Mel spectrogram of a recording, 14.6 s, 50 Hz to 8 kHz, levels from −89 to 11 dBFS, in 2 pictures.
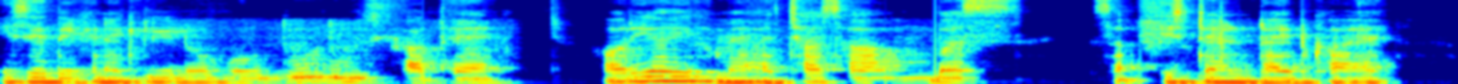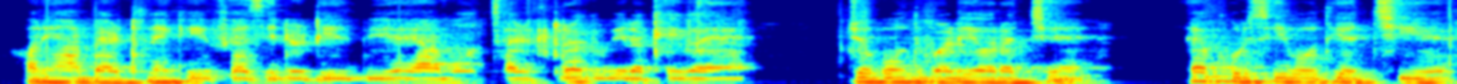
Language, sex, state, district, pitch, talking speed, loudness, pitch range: Hindi, male, Bihar, Jahanabad, 135 Hz, 200 wpm, -14 LUFS, 130-145 Hz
